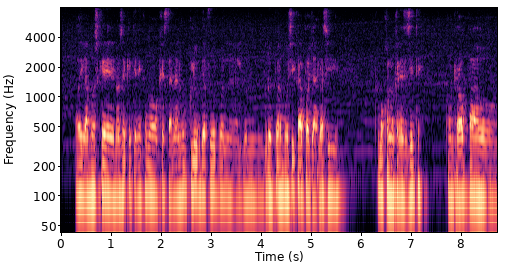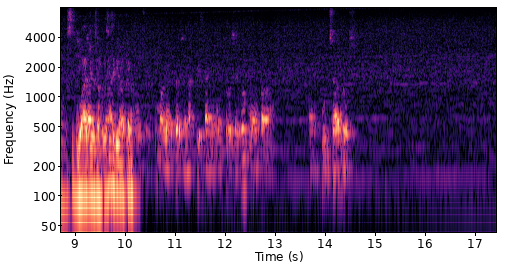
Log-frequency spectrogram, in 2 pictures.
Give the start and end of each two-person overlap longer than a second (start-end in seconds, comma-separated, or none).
9.0-10.2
